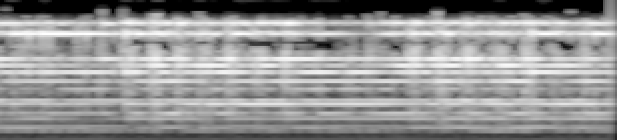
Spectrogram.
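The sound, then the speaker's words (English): Bells ring vigorously, a bright, continuous metallic jangle that holds steady and loud for about three seconds with no voices. “when he's ringing the bells, he's not doing it with any vigor. It's supposed to sound like this.”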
